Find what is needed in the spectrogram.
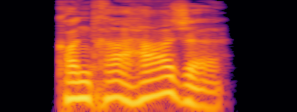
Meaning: challenge (summons to fight a duell)
- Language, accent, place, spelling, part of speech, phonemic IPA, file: German, Germany, Berlin, Kontrahage, noun, /kɔntʁaˈhaːʒə/, De-Kontrahage.ogg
